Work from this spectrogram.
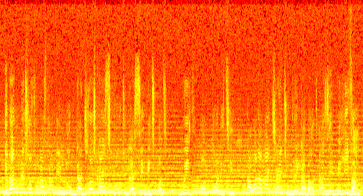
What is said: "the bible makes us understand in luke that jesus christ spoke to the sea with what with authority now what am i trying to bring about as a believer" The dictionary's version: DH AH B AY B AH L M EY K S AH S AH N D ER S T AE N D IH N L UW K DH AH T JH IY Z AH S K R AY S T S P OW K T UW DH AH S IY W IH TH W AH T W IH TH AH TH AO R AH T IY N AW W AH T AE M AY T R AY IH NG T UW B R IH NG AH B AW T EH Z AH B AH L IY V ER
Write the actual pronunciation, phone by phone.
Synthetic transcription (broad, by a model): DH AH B AY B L M EY K S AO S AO N D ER S T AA N D IH N L UW K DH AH T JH IY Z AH S K R AY S T S P OW K T UW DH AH S IY W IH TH W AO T W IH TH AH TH AO R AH T IY N AW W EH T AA M AY T R AY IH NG T UW B R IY NG AH B AW T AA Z AH B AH L IY V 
